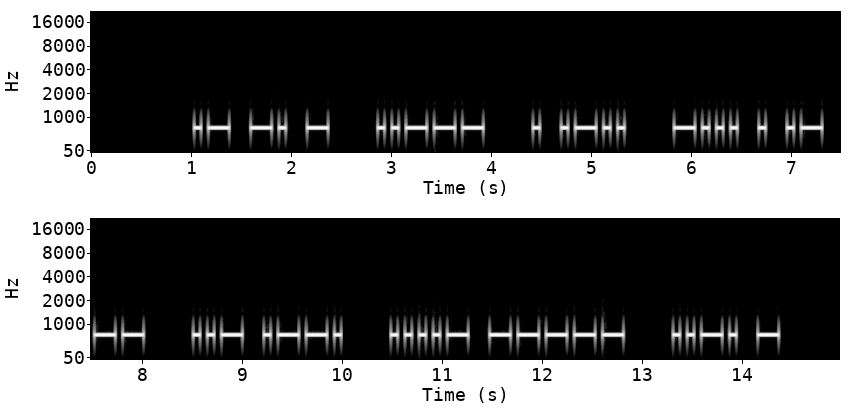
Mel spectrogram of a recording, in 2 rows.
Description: Morse code, heard as a keyed tone, about 17 wpm, 700 Hz. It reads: ANT 2 EL BEAM UP 40 FT
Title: K1USN SST QSO Practice 17wpm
